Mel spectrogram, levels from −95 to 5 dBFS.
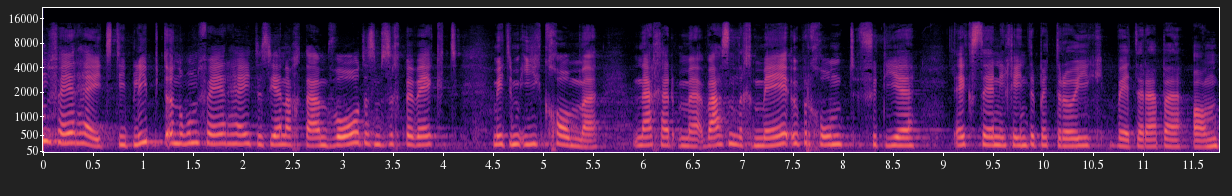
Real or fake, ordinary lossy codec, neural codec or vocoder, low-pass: real; none; none; 14.4 kHz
